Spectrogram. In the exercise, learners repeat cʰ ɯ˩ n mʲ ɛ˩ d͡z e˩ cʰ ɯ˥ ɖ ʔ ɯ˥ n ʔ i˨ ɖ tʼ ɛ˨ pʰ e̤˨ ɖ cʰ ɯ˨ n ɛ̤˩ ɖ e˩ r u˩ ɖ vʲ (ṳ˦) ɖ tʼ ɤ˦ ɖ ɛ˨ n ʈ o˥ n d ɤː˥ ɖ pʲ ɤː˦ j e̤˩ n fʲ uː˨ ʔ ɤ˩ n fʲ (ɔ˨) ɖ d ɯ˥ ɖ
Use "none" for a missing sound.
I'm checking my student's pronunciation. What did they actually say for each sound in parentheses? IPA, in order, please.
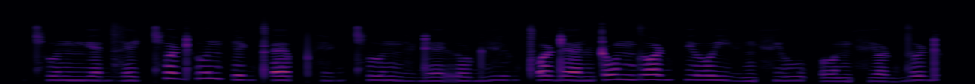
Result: ṳ˦, ɔ˩

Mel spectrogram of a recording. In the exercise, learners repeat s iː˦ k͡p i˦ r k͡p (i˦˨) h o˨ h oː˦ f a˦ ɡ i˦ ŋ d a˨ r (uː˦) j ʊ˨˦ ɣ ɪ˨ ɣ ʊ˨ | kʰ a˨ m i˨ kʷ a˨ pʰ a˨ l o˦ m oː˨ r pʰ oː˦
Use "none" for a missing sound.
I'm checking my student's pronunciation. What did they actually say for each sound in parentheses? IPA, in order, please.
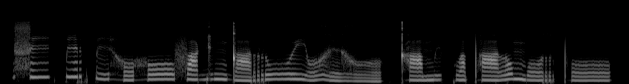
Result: i˨, uː˦

